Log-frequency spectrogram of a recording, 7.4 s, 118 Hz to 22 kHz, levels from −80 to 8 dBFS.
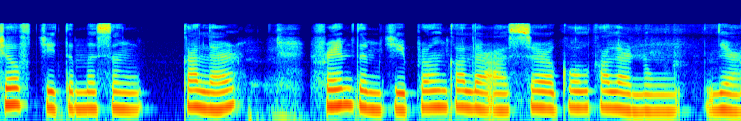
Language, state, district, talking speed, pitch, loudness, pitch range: Ao, Nagaland, Kohima, 105 wpm, 210 Hz, -15 LUFS, 200-220 Hz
